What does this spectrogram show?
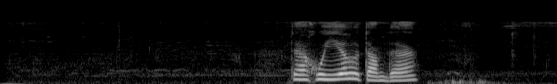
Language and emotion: Russian, angry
